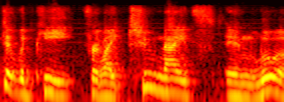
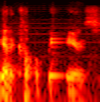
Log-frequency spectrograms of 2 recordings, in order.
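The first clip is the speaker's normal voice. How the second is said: muttering under breath, lower in pitch and quieter; 4 semitones lower, 6 dB quieter than usual. Retelling what John said at the bar, imitating John muttering under his breath. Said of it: "under his breath".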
